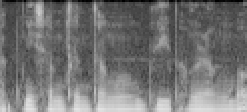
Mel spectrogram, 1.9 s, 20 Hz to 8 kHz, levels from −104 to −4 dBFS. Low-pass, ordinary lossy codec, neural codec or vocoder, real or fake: 7.2 kHz; none; none; real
